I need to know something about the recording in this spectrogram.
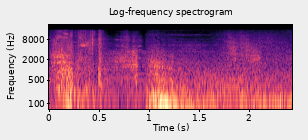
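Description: A low whoosh sounds as a character returns to base.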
